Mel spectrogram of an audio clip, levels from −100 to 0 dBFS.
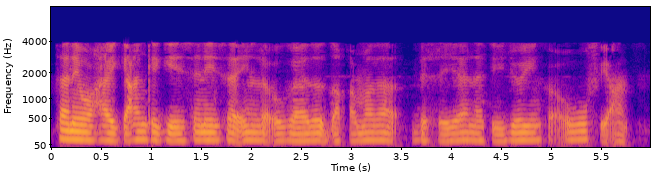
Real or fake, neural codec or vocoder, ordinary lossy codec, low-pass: real; none; AAC, 16 kbps; 7.2 kHz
